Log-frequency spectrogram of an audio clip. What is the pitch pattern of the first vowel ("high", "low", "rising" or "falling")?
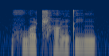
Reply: falling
